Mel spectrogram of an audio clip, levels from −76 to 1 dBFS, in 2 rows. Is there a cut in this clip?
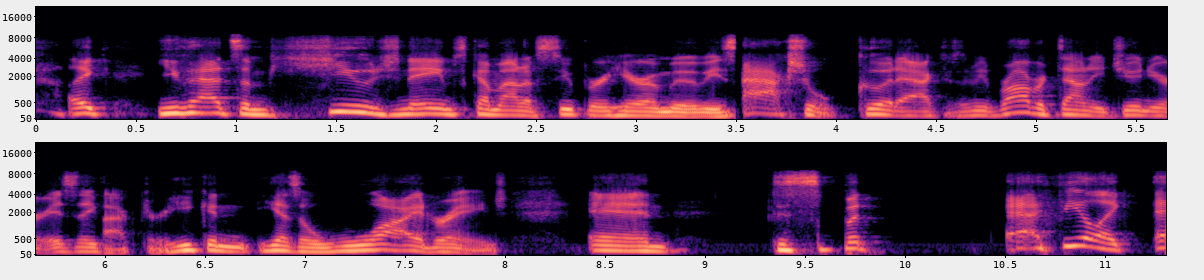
yes; 2 cuts; at 3.5 s, 6.0 s

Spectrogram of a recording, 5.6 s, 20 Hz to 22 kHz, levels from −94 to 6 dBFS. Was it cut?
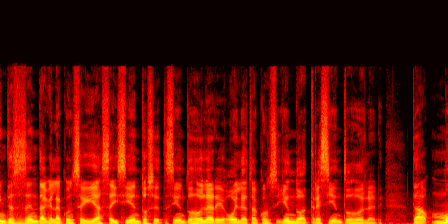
no; 0 cuts

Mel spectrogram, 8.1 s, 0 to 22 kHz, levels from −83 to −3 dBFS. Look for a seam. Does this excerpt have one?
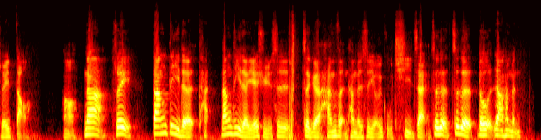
yes; 1 cut; at 1.2 s

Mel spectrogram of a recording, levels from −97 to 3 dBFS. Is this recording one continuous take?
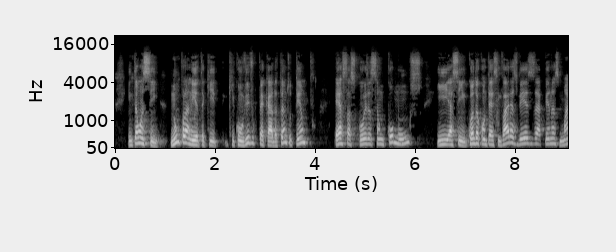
yes; 0 cuts

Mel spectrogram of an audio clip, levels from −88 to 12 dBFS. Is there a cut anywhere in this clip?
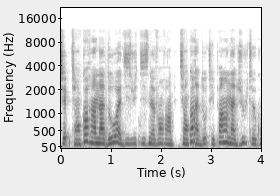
yes; 3 cuts; at 1.6 s, 2.3 s, 2.7 s

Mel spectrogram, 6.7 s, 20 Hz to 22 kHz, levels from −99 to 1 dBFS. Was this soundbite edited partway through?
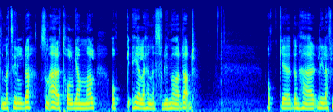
yes; 2 cuts; at 1.5 s, 3.2 s

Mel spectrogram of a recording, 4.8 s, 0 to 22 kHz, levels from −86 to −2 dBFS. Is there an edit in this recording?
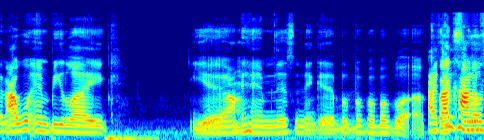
yes; 2 cuts; at 1.6 s, 2.4 s

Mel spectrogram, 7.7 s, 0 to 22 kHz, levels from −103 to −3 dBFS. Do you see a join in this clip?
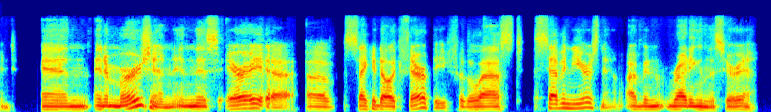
no; 0 cuts

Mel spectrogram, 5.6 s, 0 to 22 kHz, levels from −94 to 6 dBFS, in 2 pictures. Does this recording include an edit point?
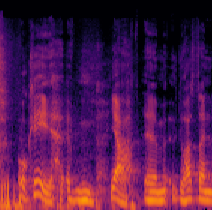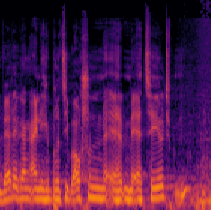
no; 0 cuts

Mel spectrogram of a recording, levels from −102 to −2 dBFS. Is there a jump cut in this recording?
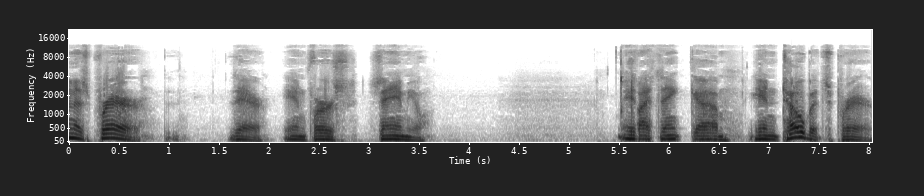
yes; 3 cuts; at 2.1 s, 5.7 s, 6.7 s

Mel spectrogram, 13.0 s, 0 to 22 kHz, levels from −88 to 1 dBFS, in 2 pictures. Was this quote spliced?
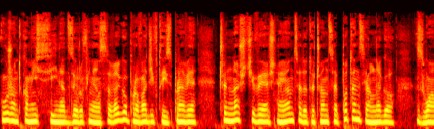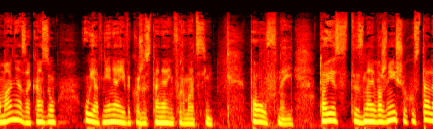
no; 0 cuts

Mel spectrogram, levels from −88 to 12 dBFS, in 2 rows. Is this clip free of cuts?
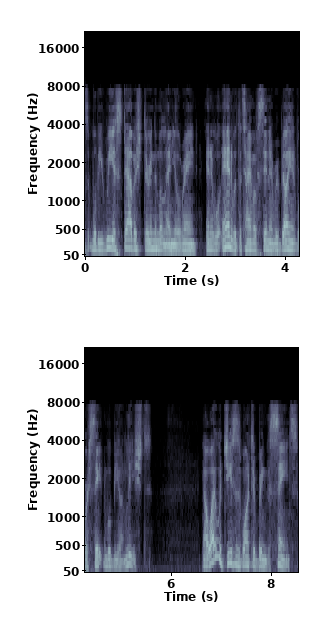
yes; 0 cuts

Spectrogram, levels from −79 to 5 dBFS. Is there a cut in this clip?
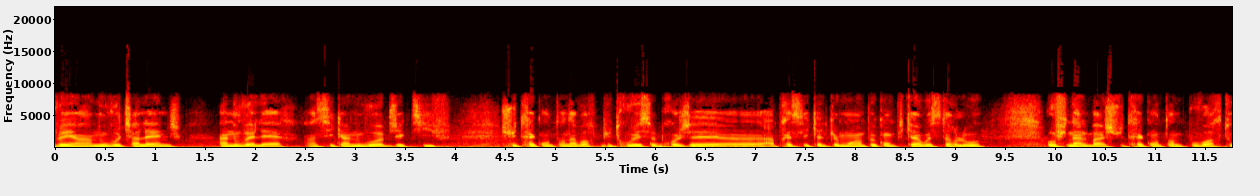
no; 0 cuts

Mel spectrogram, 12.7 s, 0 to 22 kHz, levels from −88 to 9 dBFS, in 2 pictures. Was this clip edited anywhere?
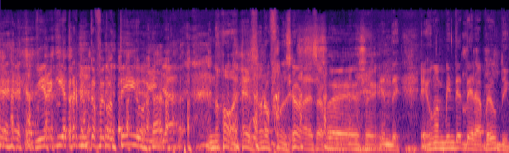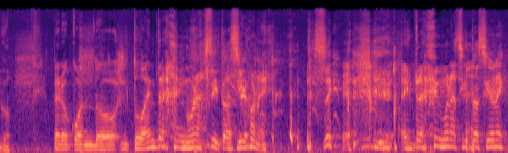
no; 0 cuts

